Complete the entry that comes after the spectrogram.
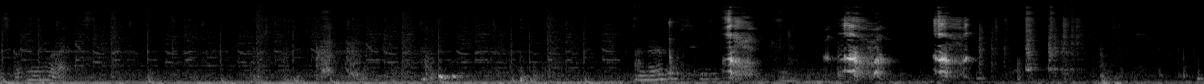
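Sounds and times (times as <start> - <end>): background music: 0.0 - 6.4.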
